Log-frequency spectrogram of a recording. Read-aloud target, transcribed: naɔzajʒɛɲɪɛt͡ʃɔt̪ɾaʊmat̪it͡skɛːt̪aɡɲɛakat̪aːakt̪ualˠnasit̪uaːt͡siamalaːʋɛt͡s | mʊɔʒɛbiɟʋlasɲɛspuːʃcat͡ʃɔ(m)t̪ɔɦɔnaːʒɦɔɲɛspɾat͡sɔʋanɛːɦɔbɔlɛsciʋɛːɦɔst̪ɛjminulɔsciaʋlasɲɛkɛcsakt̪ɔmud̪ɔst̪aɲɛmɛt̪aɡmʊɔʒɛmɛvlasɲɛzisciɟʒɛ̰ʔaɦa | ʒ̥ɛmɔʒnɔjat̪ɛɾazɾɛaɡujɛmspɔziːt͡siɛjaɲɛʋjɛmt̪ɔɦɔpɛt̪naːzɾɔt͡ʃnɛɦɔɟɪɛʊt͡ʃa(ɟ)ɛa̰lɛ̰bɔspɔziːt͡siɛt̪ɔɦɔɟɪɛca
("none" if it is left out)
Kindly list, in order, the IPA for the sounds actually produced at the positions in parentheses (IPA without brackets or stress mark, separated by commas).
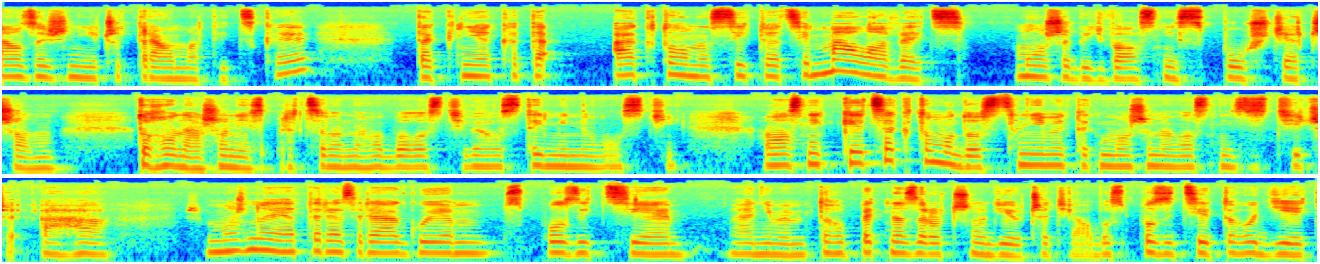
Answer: m, c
